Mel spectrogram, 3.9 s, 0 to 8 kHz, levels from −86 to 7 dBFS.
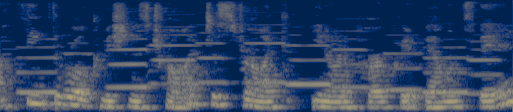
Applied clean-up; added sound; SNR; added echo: classical method WPE with log-MMSE.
